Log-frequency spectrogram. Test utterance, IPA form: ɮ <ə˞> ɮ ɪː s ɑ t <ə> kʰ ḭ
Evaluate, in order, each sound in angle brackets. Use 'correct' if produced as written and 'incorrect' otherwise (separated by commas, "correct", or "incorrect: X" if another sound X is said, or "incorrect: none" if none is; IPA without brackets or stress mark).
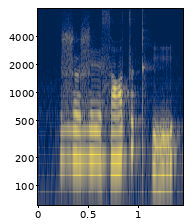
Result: correct, correct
